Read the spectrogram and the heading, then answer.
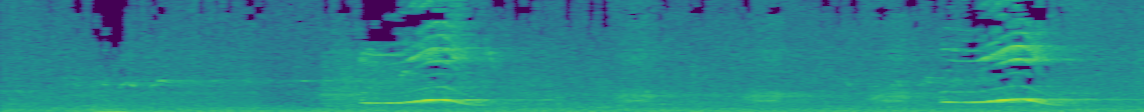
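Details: Cuckoo calling: a clear whistled note that rises and then falls, heard twice about three seconds apart over a faint, steady background hiss.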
